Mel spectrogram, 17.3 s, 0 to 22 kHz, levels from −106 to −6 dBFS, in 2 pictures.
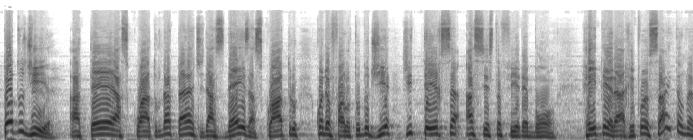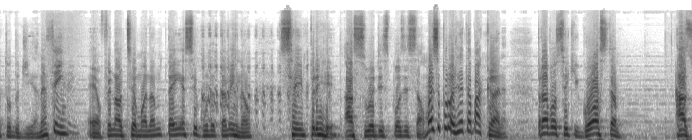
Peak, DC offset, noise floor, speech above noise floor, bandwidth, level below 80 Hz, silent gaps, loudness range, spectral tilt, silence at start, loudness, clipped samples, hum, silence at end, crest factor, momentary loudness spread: -18 dBFS; under 0.1%; -53 dBFS; 26 dB; 16 kHz; -56 dBFS; none; 2 LU; -6 dB/octave; 0.05 s; -28 LUFS; under 0.1%; none; 0 s; 10 dB; 6 LU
